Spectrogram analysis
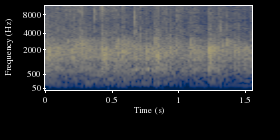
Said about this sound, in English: Oh, somebody clap your hands unto the Lord this morning.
